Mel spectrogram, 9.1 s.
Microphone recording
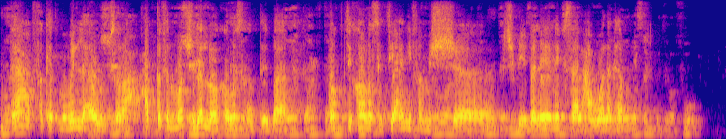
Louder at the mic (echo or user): echo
